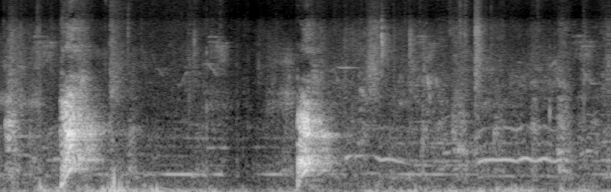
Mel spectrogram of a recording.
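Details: Leo, a German Shepherd kept at a village home, barks as other dogs pass the house, guard-dog style. Two loud, harsh barks about two seconds apart stand out over faint human voices and low background noise.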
